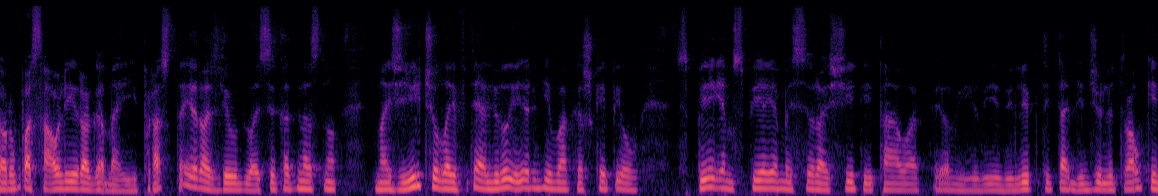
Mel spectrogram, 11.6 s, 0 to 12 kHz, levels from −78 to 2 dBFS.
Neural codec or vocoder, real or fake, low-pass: codec, 16 kHz in and 24 kHz out, 0.8 kbps, FocalCodec, streaming, 65536 codes; fake; 10.8 kHz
